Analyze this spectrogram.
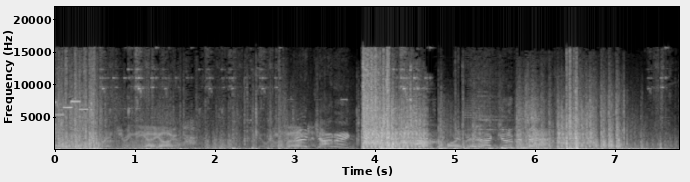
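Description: Explosions boom.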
